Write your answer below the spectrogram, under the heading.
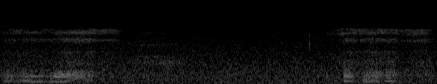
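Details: Mel, a female Labrador Retriever, asleep indoors after playing all day, snoring and having nightmares; two rasping, rumbling snore breaths, one at the start and one near the end, with steady hiss between them.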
